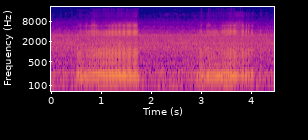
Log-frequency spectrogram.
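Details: Dwarf cat Winky snores in its sleep, one eye open: a long droning, rasping inhale lasting over a second, a pause, then a shorter snore whose low tone wobbles up and down.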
